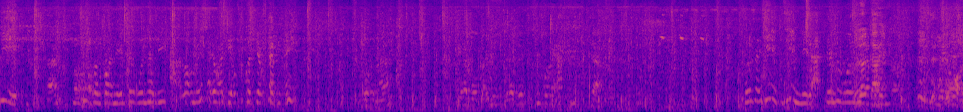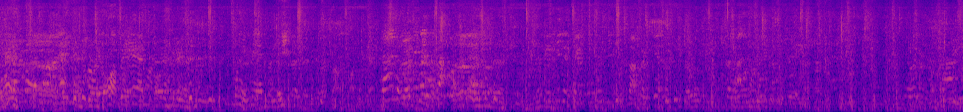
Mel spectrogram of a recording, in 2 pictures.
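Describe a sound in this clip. Footsteps of a group of runners patter on pavement outdoors.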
